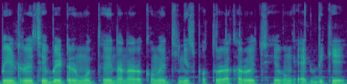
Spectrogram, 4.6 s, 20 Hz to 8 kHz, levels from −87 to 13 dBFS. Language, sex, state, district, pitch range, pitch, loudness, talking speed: Bengali, male, Jharkhand, Sahebganj, 85-90 Hz, 85 Hz, -19 LUFS, 170 wpm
